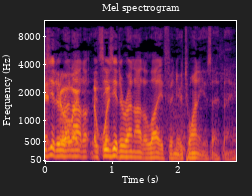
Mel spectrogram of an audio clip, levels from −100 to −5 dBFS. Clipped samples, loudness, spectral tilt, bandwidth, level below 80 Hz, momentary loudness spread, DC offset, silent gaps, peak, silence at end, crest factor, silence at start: under 0.1%; -29 LUFS; -6 dB/octave; 11 kHz; -60 dBFS; 10 LU; under 0.1%; none; -12 dBFS; 0 s; 16 dB; 0 s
